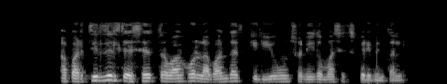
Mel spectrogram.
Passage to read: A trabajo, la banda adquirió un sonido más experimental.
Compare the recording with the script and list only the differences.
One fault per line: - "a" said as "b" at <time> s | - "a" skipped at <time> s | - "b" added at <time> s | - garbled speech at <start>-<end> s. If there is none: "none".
- "partir del tercer" added at 0.7 s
